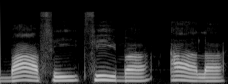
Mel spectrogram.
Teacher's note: জবর সবগুলো একটু টান হয়ে যাচ্ছে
